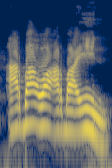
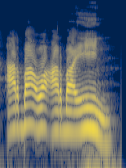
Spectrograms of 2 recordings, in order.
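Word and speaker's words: أربعة وأربعون: উচ্চারণ হবে আরবা ওয়া আরবাইন। তাহলে 44 ক্রমিক সংখ্যাটির আরবি উচ্চারণ হবে আরবা ওয়া আরবাইন।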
